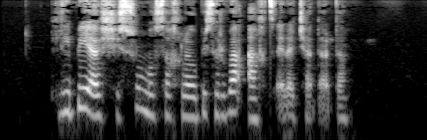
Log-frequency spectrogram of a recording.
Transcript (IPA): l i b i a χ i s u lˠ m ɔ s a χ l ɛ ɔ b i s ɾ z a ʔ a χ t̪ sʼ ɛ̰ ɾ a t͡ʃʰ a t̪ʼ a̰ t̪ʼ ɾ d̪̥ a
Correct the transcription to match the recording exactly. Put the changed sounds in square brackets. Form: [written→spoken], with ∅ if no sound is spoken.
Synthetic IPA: l i b i a [χ→ʃ] i s u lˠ m ɔ s a χ l ɛ ɔ b i s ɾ [z→v] a ʔ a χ t̪ sʼ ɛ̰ ɾ a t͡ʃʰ a t̪ʼ a̰ [t̪ʼ→∅] ɾ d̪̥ a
